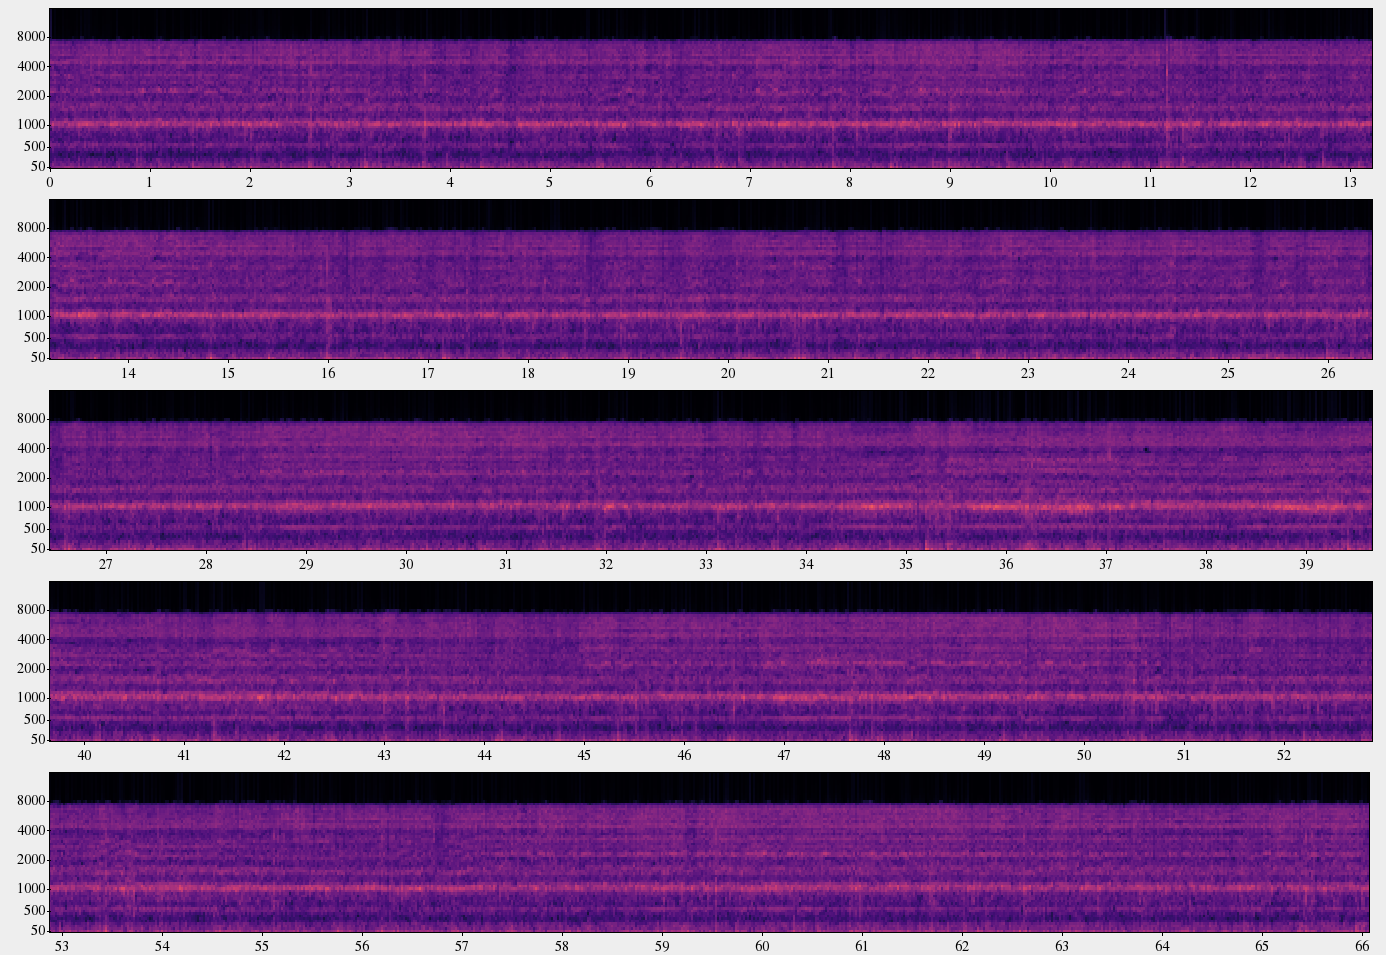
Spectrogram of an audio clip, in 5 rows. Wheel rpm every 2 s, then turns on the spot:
140, 140, 140, 140, 140, 140, 140, 140, 140, 140, 140, 140, 140, 140, 140, 140, 140, 140, 140, 140, 140, 140, 140, 150, 140, 140, 140, 140, 140, 150, 140, 150, 150.
none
